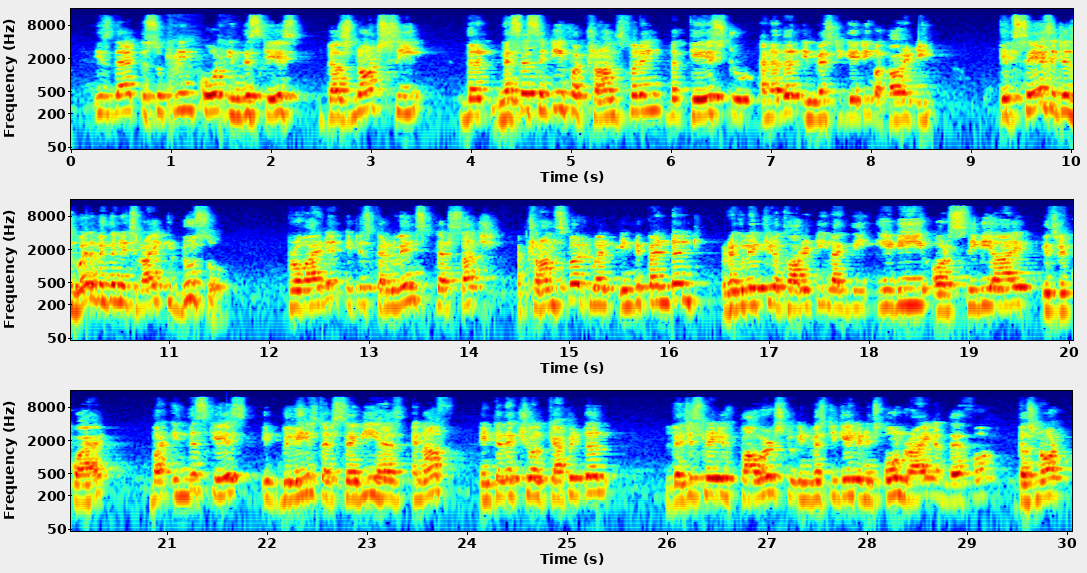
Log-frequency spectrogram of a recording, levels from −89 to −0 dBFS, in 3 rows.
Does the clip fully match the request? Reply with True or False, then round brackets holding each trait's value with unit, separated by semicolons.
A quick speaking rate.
False (150 wpm)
